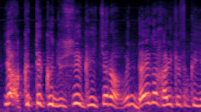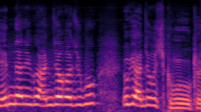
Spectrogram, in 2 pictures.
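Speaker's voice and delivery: high, animated pretend boasting; acted bragging. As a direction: excitedly show off someone you once taught. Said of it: "그 애들한테 얘기할 거야".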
